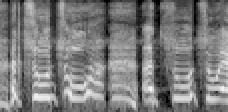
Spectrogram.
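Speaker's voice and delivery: very high squeaky mock cry; high falsetto mock plea; mock Polish cry. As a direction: squeal it like a cartoon victim. Mocking the Polish word for help.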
